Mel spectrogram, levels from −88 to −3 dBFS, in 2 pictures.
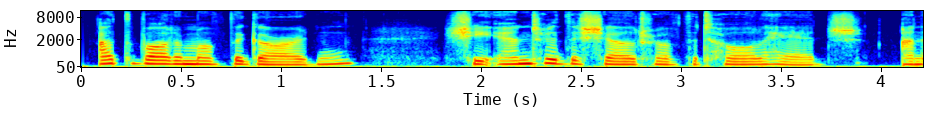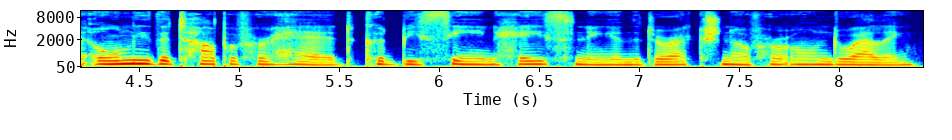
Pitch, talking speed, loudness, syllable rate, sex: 180 Hz, 230 wpm, -18 LUFS, 5.7 syllables/s, female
